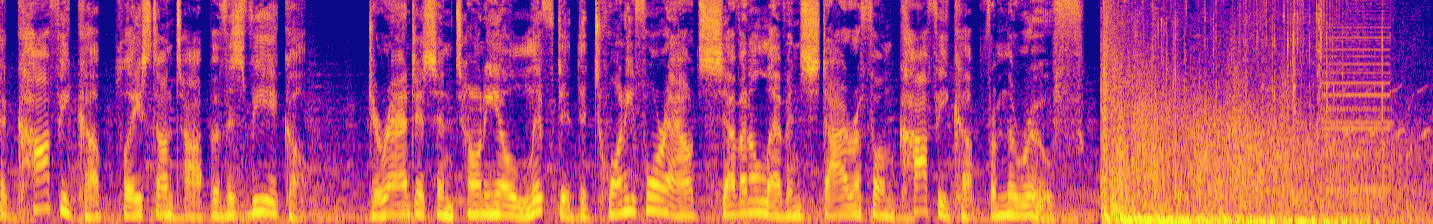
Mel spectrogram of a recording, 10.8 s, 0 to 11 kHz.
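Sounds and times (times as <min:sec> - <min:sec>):
speech: 0:00.0 - 0:08.3
pipe bomb explosion at night on a car roof atop a parking garage: 0:08.2 - 0:10.0.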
